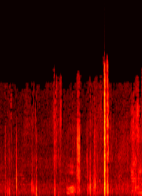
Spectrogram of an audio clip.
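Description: A cricket bat strikes the ball with one sharp crack about one and a half seconds in, after a few fainter clicks and knocks.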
